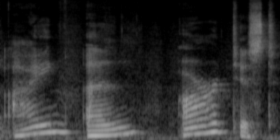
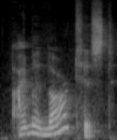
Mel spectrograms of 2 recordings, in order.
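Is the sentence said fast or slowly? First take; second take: slowly; fast. First: It is said slowly, words kept apart. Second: It is said fast, words linked together. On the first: "说慢了就是" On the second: "说快了就是"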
